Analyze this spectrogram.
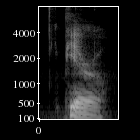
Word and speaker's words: Pierrot: I should have looked up how to pronounce this beforehand. Is it Pierrot? Piero.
